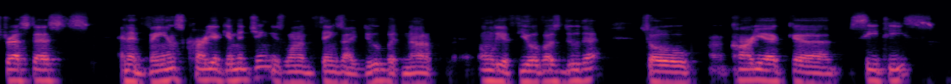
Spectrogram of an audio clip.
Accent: Cali, Valle del Cauca, Colombia; moved away; also born or lived in Bogota, Colombia; I was born in Bogota, actually, the capital. When I was very, very young, my parents moved to Cali. You know, I always considered myself to be what we call a caleño.

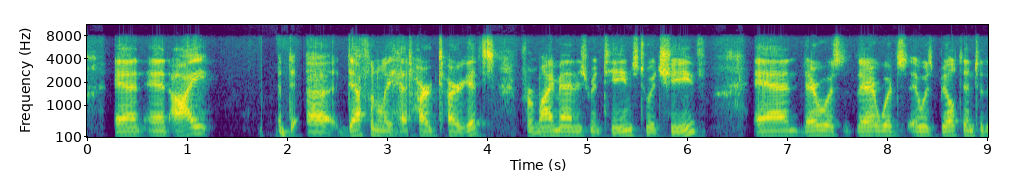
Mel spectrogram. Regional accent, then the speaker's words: Canada; I'm a Canadian

